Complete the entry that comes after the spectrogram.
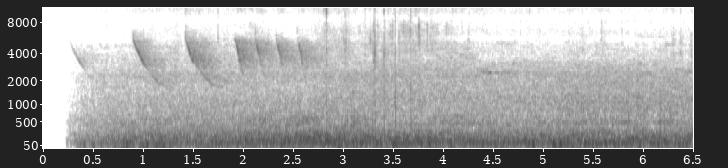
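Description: A bird singing a series of down-slurred whistles that come faster toward the end, then stop, over a steady low rumble.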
